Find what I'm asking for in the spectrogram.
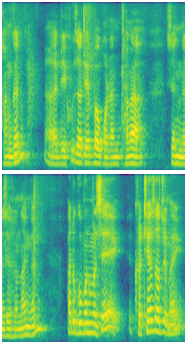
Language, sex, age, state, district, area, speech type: Bodo, male, 60+, Assam, Udalguri, urban, spontaneous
